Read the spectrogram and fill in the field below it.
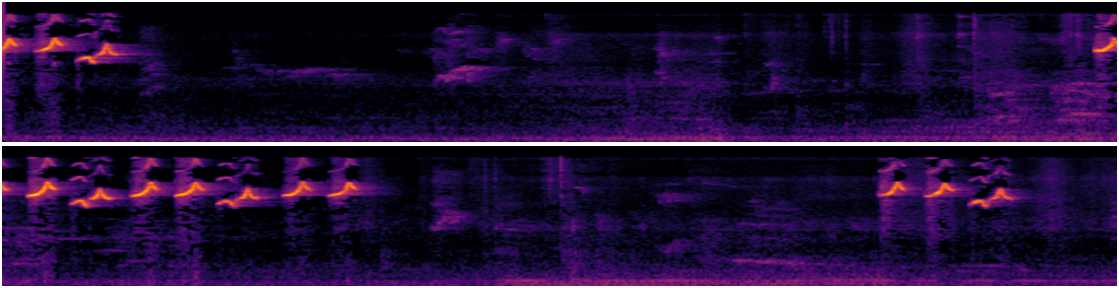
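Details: Java sparrow singing vigorously to agitate opposing birds: short chirp bursts, then a run of about eight bright, high, down-up chirps at a steady quick pace, with a low hum between phrases.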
